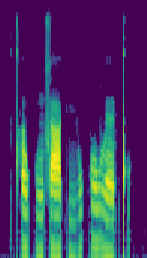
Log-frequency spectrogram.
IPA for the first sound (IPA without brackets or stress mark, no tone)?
t̪ʰ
